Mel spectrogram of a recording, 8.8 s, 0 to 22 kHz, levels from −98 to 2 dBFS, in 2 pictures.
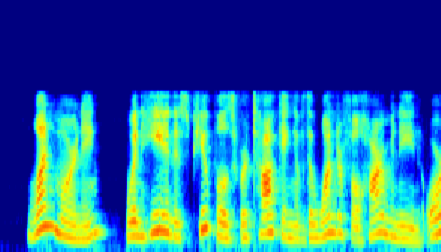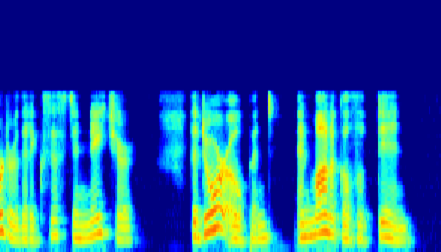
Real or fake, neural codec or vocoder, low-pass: fake; codec, 16 kHz, 0.9 kbps, LongCat-Audio-Codec; 5.4 kHz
